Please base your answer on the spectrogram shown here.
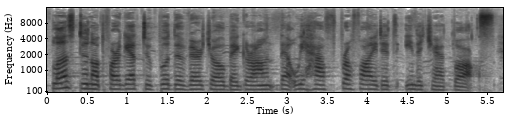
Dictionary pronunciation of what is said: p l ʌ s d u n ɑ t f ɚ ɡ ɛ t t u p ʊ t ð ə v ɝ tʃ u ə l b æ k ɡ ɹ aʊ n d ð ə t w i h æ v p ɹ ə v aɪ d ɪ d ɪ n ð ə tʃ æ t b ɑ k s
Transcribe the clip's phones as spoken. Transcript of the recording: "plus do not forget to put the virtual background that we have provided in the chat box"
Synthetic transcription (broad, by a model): p l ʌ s d u n ɑ t f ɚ ɡ ɛ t t u p ʊ t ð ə v ɝ tʃ u ə l b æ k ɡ ɹ aʊ n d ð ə t w i h æ v p ɹ ə v aɪ d ɪ d ɪ n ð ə tʃ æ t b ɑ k s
